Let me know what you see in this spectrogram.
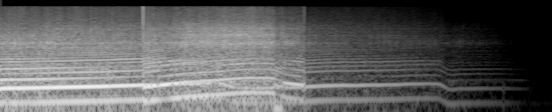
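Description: Car engine sound effect running at loud, steady revs, its pitch creeping slightly upward, then dropping and fading away to silence about three and a half seconds in.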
